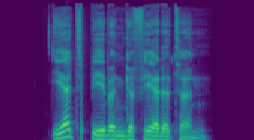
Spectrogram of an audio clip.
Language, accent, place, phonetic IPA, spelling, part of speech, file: German, Germany, Berlin, [ˈeːɐ̯tbeːbn̩ɡəˌfɛːɐ̯dətn̩], erdbebengefährdeten, adjective, De-erdbebengefährdeten.ogg
- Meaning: inflection of erdbebengefährdet: 1. strong genitive masculine/neuter singular 2. weak/mixed genitive/dative all-gender singular 3. strong/weak/mixed accusative masculine singular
